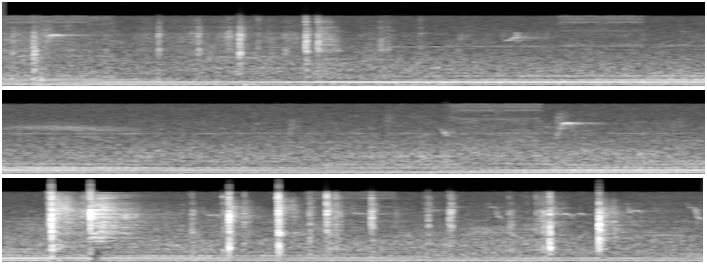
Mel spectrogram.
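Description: Several sharp, short cracks from a Daystate Huntsman Regal air rifle firing Match Diablo Exact pellets at targets, spaced irregularly near the end over a steady low mechanical hum.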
